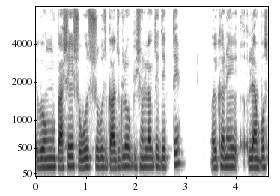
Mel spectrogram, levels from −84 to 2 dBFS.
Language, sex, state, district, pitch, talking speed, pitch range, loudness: Bengali, male, West Bengal, Kolkata, 165 Hz, 170 wpm, 160-170 Hz, -17 LUFS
